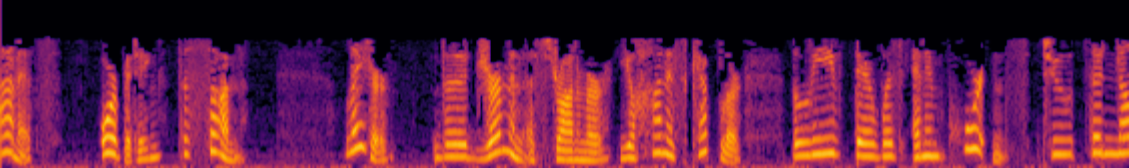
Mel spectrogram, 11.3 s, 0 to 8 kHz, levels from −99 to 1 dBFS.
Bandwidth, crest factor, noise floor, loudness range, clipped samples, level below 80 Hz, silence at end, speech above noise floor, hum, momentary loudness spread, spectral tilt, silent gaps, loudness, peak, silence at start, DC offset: 4 kHz; 20 dB; -50 dBFS; 2 LU; under 0.1%; -56 dBFS; 0 s; 31 dB; none; 11 LU; -11.5 dB/octave; none; -20 LUFS; -2 dBFS; 0 s; under 0.1%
